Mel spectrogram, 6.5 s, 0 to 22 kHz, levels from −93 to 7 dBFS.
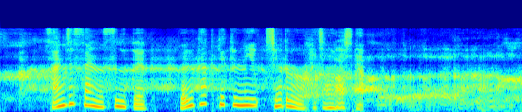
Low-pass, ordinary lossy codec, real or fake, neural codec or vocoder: none; none; fake; codec, 16 kHz, 1 kbps, FunCodec, trained on Chinese and English, 50 frames a second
